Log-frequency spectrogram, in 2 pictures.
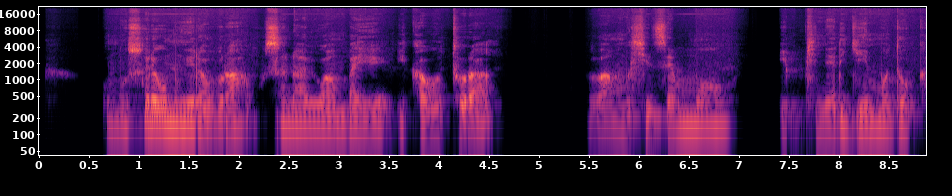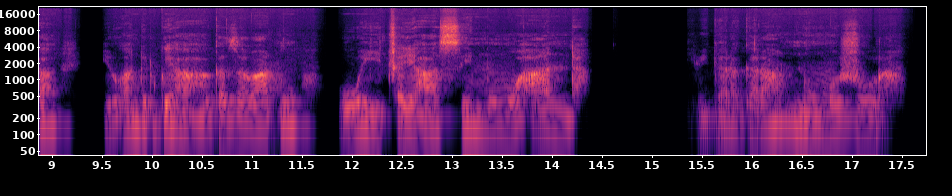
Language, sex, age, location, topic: Kinyarwanda, male, 18-24, Kigali, health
